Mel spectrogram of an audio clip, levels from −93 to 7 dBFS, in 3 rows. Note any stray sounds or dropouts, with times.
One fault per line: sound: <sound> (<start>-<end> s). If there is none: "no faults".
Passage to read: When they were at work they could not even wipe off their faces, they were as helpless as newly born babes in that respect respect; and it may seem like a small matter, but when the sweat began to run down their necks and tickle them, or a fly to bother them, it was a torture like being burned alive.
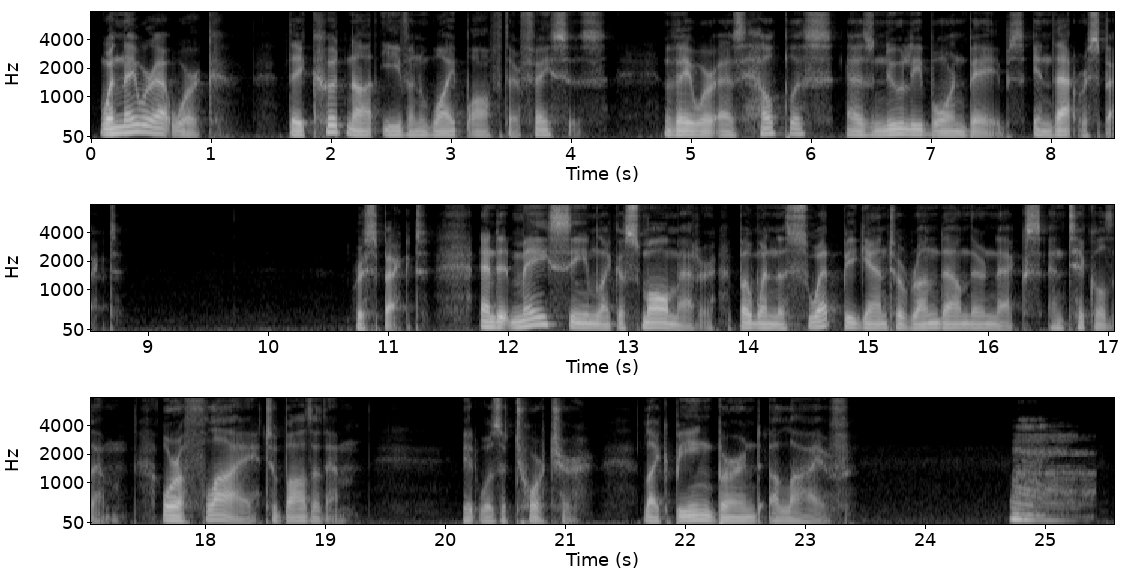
sound: sigh (24.7-25.4 s)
